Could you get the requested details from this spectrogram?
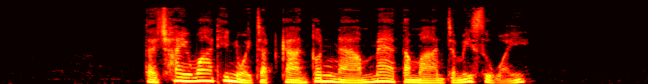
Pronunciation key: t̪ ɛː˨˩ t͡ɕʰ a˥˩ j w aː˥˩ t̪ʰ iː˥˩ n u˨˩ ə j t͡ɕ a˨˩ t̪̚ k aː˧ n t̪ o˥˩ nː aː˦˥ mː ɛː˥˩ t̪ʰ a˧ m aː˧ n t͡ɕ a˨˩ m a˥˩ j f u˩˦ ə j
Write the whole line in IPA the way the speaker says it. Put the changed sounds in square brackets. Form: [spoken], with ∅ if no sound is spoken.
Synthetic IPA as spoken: t̪ ɛː˨˩ t͡ɕʰ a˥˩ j w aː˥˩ t̪ʰ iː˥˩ n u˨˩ ə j t͡ɕ a˨˩ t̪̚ k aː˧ n t̪ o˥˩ nː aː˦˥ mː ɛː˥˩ [t̪] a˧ m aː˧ n t͡ɕ a˨˩ m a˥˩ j [s] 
